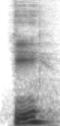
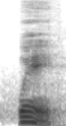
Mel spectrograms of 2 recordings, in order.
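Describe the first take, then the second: First: The word sounds like 'key'. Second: The word sounds like 'kway'. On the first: "It's not key" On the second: "I'll keep saying it incorrectly"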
